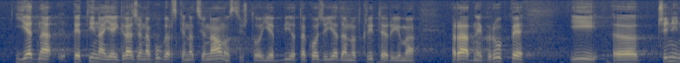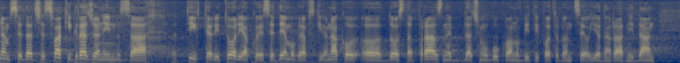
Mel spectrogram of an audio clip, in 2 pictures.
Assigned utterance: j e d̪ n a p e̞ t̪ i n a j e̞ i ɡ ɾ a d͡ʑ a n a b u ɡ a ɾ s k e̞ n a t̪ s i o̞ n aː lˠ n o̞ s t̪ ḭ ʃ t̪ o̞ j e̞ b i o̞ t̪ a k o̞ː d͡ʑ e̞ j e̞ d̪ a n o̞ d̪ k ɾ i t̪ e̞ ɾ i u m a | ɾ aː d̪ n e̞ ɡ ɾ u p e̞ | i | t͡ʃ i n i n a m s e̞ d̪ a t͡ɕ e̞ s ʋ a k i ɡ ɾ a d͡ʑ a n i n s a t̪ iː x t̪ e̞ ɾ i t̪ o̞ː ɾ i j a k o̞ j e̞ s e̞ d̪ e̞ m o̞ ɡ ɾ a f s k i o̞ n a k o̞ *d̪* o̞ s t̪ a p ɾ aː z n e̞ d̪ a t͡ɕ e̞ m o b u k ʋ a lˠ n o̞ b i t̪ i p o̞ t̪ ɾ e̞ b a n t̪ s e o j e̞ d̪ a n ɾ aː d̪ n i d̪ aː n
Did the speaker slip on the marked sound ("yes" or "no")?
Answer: no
